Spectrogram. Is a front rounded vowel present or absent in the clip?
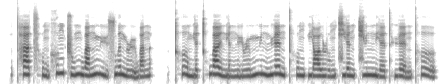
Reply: present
